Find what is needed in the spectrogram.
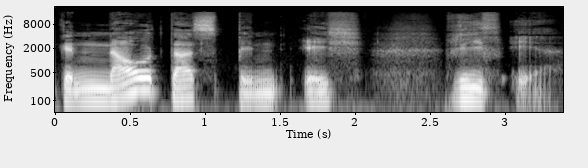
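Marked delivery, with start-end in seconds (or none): none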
